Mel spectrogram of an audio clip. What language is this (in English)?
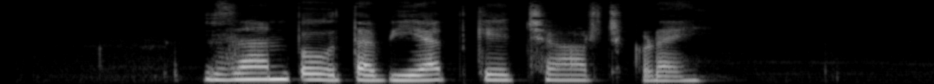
Pashto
